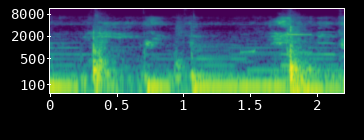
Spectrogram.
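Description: Background music with a pulsing bass, held tones and a couple of sharp percussive hits.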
